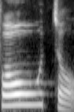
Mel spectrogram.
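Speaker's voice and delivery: photo with first syllable pho stressed. Contrasting with photography: stress on first syllable of photo. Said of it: "the stress is in pho".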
